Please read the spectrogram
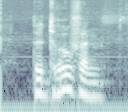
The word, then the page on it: attrister: [at.ʁis.te]; France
